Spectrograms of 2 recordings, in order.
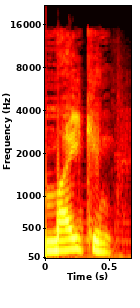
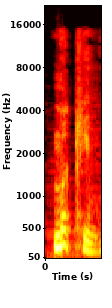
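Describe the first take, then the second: First: 'My' is said with a full 'eye' diphthong. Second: 'My' is reduced to a short 'ma' sound. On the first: This is the least common form. "और सबसे कम माई king" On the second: This is the most common everyday form. "सबसे ज्यादा मा king, ... और वो भी short मा king"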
